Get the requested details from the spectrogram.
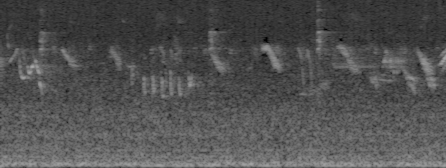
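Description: Several birds chirp and twitter in a tree in quick, overlapping calls throughout, bright high notes scattered over a steady low outdoor rumble, fairly quiet.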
